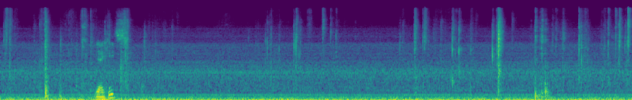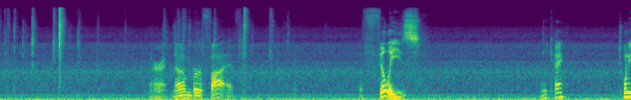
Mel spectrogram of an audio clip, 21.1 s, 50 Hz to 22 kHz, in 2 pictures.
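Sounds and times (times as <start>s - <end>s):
foil pack crinkling: 0.0s - 3.0s, 4.1s - 5.7s, 6.6s - 12.2s, 13.2s - 15.5s
steady low hum: 0.0s - 21.0s.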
